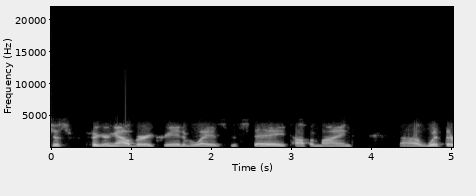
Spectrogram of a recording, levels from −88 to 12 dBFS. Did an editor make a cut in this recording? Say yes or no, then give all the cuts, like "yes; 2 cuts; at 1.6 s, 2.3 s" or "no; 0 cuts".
no; 0 cuts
